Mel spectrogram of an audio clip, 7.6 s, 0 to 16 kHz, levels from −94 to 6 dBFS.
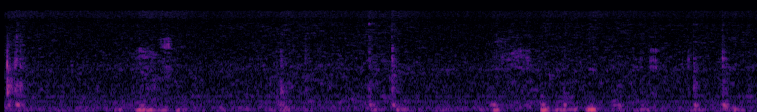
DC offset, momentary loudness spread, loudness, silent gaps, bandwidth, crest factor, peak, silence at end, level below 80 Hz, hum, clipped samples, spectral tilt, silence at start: under 0.1%; 14 LU; -57 LUFS; none; 11.5 kHz; 24 dB; -32 dBFS; 0 s; -60 dBFS; none; under 0.1%; -5 dB/octave; 0.05 s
